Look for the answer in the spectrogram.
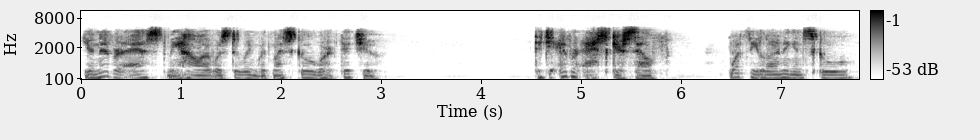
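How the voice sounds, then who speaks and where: An actor playing a desperate young former football star, pleading emotionally in a husky voice in a 1970s radio drama. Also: male voice, mid-range voice, moderate pace, pauses often. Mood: defensive, bitter. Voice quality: husky, breathy. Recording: dull lo-fi 1970s radio recording.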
